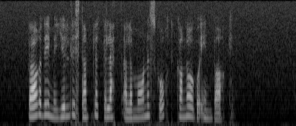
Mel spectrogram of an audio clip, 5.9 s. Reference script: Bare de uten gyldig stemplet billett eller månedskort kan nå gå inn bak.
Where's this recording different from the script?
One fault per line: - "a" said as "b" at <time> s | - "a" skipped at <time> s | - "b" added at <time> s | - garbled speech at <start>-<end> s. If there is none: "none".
- "uten" said as "med" at 1.0 s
